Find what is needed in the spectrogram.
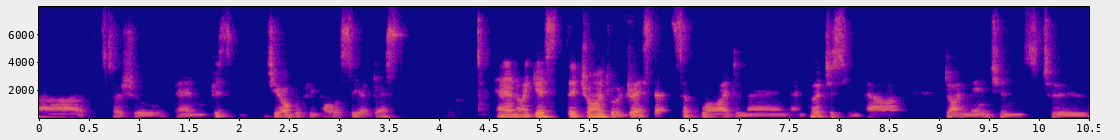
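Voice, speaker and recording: A man with a plain, everyday voice speaks at a fairly slow pace in a medium pitch, his intonation fairly even while his loudness swings widely. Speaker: discussion facilitator. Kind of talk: online group discussion.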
